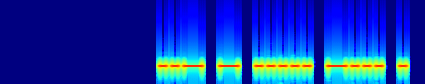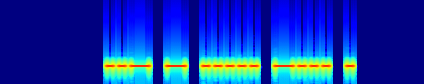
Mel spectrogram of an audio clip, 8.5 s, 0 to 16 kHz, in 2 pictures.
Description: Morse code, heard as a keyed tone, about 20 wpm, 700 Hz. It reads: UT5BE UT5BE
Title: DXCC-100 Call Signs - 5 Characters - Repeated 2x - 20wpm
